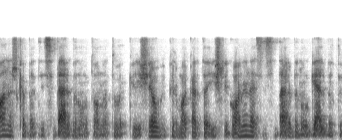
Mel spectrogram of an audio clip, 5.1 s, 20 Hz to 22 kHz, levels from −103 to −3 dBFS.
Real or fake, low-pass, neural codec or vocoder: fake; 7.2 kHz; vocoder, 22.05 kHz, 80 mel bands, HiFi-GAN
